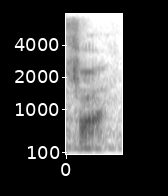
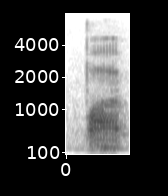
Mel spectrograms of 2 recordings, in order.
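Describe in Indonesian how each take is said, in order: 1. Diawali dengan bunyi f. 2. Diawali dengan bunyi p. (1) "Huruf fa seumpama huruf F" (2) "Jadi jangan sebut pakai P"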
